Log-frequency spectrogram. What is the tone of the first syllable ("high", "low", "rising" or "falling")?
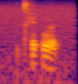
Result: high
